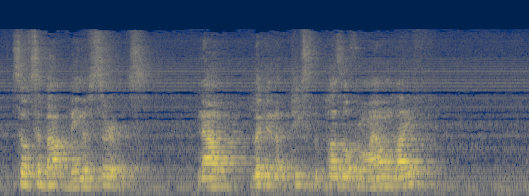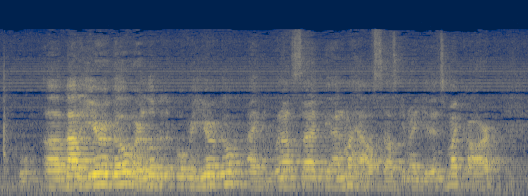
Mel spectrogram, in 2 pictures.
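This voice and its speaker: A man with an American accent and a fairly high voice speaks at a very fast pace with fairly even intonation, amid noticeable background noise and audible room echo. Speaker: motivational speaker. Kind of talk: motivational workshop talk.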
